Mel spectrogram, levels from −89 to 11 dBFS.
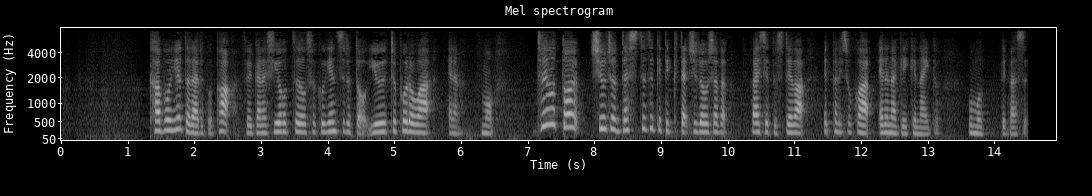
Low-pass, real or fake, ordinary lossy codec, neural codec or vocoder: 7.2 kHz; fake; MP3, 32 kbps; codec, 16 kHz, 0.2 kbps, FocalCodec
